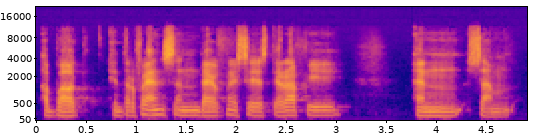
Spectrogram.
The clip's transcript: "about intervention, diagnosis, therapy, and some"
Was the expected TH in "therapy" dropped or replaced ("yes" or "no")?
yes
